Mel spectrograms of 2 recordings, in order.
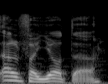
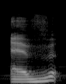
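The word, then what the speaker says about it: αι: This alpha iota isn't pronounced alpha iota or I. It's pronounced e. It's exactly like epsilon.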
